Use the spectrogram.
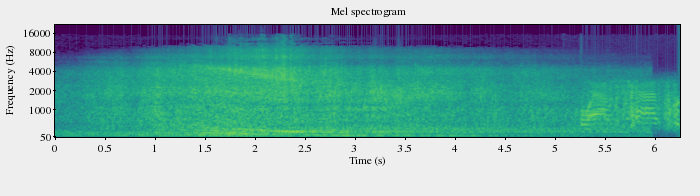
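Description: A four-ship of P-51 Mustang warbirds roars in on a pass at Duxford, the propeller engine drone swelling close and loud, then fading, with a voice heard near the end.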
